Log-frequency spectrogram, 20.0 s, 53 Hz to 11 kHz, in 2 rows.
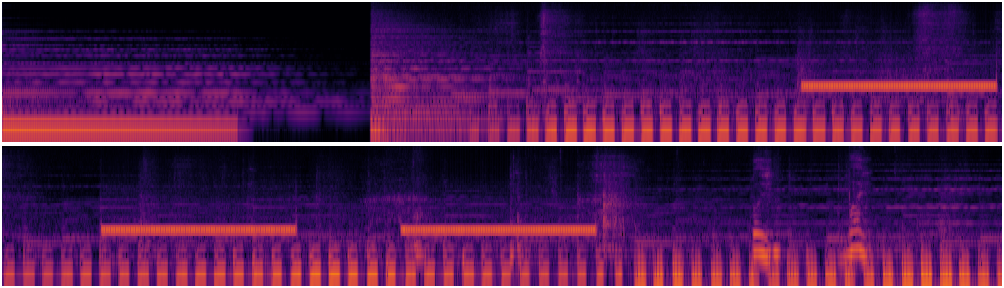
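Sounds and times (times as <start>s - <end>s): tense music with low pulse: 3.7s - 20.0s
telephone ringback tone: 8.0s - 10.0s, 11.0s - 13.1s, 14.0s - 16.3s.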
